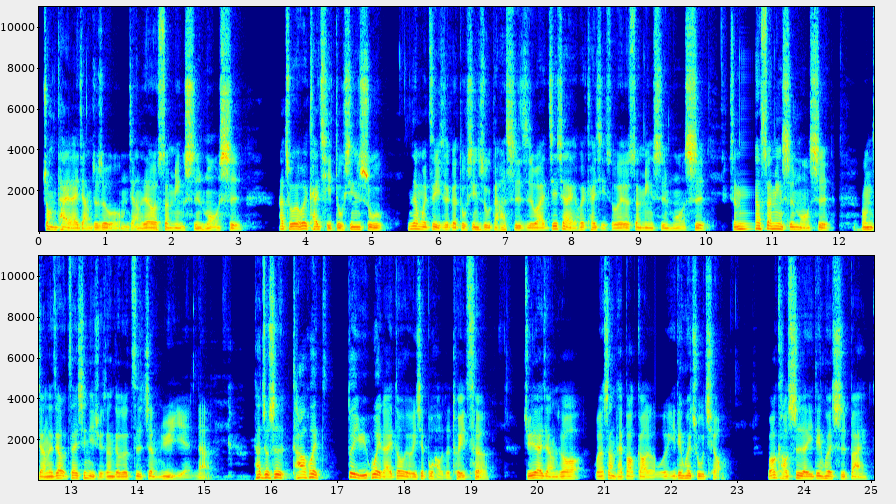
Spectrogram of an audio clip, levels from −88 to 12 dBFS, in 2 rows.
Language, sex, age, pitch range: Chinese, male, 20-39, 95-125 Hz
